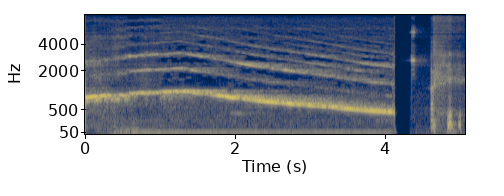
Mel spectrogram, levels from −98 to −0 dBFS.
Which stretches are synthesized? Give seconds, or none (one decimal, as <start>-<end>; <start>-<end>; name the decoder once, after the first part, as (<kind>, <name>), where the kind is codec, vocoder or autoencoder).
0.0-1.0 (autoencoder, DAC-VAE); 4.1-5.1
